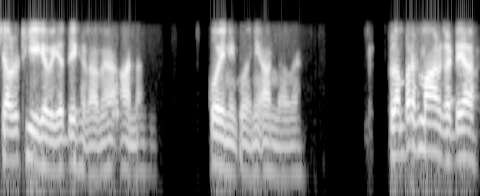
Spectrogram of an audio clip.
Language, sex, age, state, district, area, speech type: Dogri, male, 18-30, Jammu and Kashmir, Kathua, rural, conversation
